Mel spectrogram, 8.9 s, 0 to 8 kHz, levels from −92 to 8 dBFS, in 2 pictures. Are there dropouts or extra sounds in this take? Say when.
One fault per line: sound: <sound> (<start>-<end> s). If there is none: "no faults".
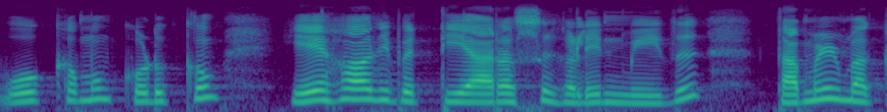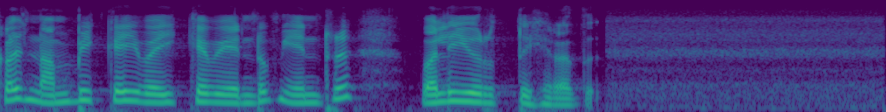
no faults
